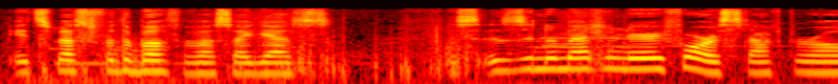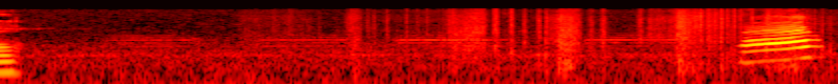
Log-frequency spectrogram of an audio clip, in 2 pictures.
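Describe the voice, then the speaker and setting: A woman's voice: fairly high pitch, sing-song, brisk, sharp tone, a little hiss or hum. A woman playing a curious, earnest young boy in an audio storybook, with a childlike manner. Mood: resigned. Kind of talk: audio storybook character acting.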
